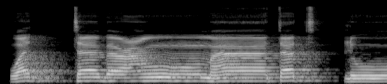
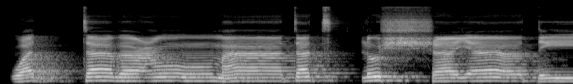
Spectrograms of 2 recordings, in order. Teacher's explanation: ketika kata tatlu ini kita lanjutkan kepada kata berikutnya, maka dua harokatnya menjadi hilang dan tidak ada panjang sama sekali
